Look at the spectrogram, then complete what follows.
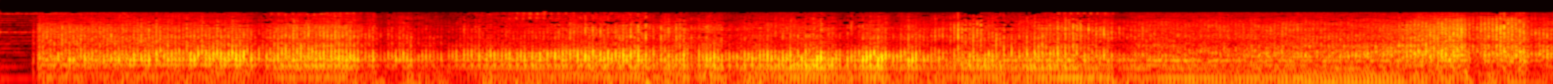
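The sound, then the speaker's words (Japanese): A helicopter's steady, loud rotor roar fills the whole recording, continuous throughout with a rough, churning low rumble and no voices. It is at a heliport on the Saba River riverbank, during a group emergency accident response drill. “さあこの音なんですが、サバ川河川敷にヘリポートがあるのをご存知でしょうか。”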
